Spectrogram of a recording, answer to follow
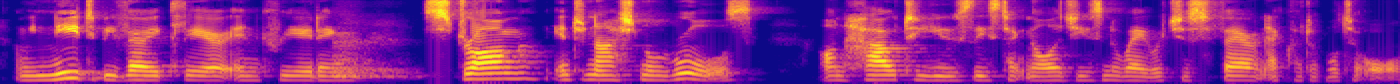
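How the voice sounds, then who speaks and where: At a moderate pace, a woman with a Northern Irish accent speaks at a very deep, low pitch with fairly even intonation, in a very clean recording with a silent background. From Northern Ireland. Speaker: machine intelligence engineer. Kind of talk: interview. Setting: studio.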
